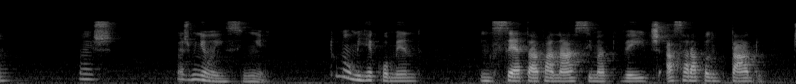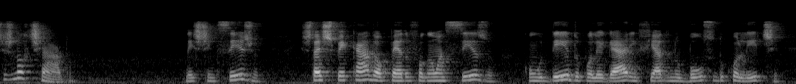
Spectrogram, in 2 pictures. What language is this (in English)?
Portuguese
